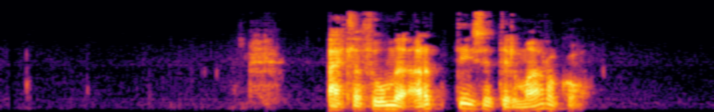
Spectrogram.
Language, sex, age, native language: Icelandic, male, 40-49, Icelandic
